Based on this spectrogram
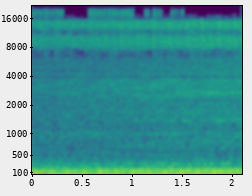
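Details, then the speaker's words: LS-swapped 1959 Chevy Apache V8, final first start with all engine management installed, after an initial backfire blamed on cheap fuel injectors: deep, even, quiet idle with steady low rumble, no misses or pops. "Nice and quiet."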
